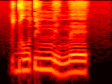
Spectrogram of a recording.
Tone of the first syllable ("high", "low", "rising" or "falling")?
high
